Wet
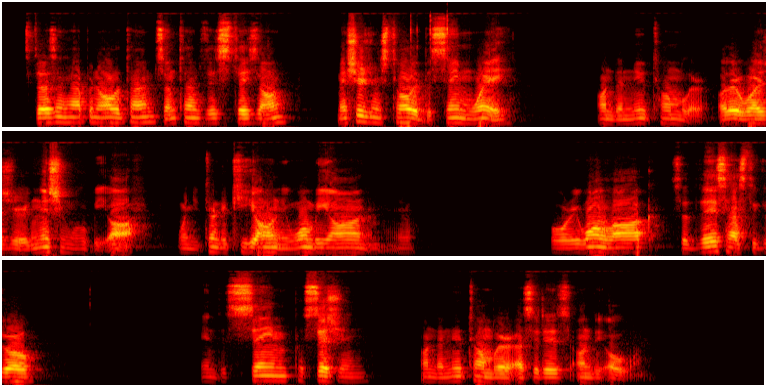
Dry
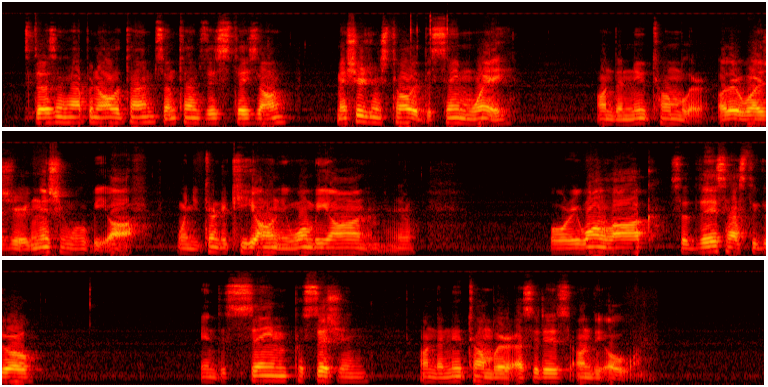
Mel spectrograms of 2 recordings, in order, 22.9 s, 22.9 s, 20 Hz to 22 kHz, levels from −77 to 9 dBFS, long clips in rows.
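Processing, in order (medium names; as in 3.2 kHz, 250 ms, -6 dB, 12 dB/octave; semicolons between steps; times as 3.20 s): three bands expanded up and down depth 100%; trim +1 dB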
